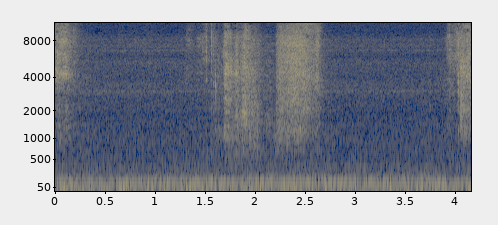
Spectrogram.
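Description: Paper pages of a spiral-bound book being turned by hand: a soft swish about two seconds in and another near the end.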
